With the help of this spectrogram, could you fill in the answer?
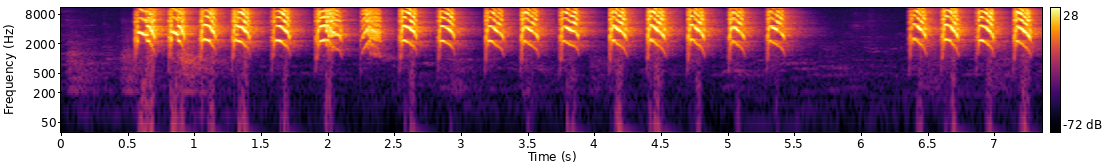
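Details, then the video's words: A parrot gives a fast series of harsh, rasping screeches, about three to four per second, breaks off for a second, then resumes with another rapid burst of four loud squawks. "Parrot Chirping Sounds | Natural Parrot Sounds | Parrot Calling Sounds"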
